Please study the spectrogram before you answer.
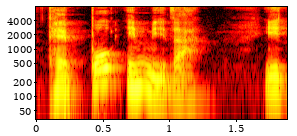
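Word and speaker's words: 鉄砲: 포다라고 해서 철포로 불렀습니다 철포의 일본 발음이 대포입니다이 총도 없이 한다는 뜻으로 사용되는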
